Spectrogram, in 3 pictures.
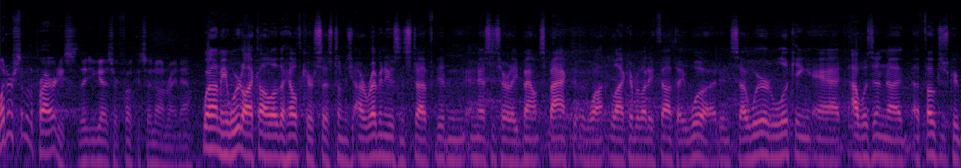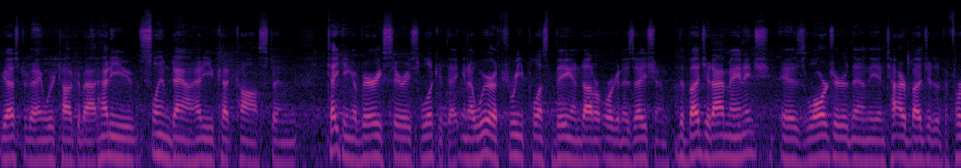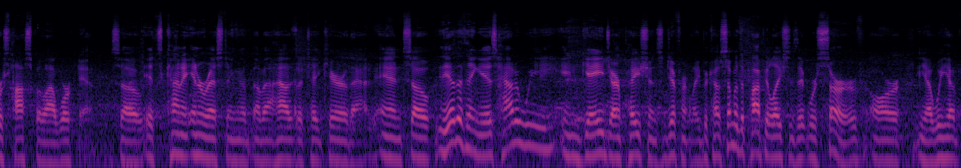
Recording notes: Interview in Action live from CHIME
